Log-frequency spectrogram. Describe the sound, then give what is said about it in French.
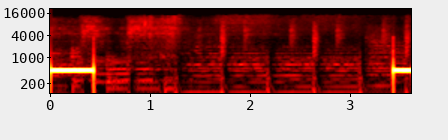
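A telephone call to a radio guest rings unanswered. A loud, steady ringback tone sounds at the start and again at the end, with quieter repeating tones in between. “Je vais essayer de rappeler la personne que je veux qui intervienne. Et il va répondre.”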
